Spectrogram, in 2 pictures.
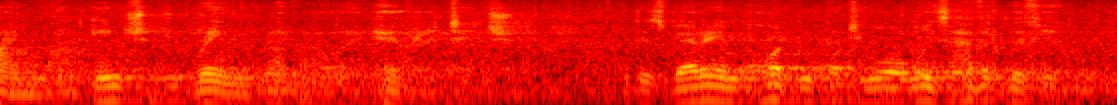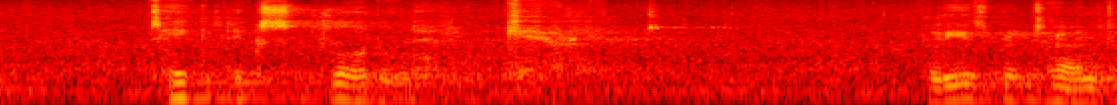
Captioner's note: menacing ghost sounds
